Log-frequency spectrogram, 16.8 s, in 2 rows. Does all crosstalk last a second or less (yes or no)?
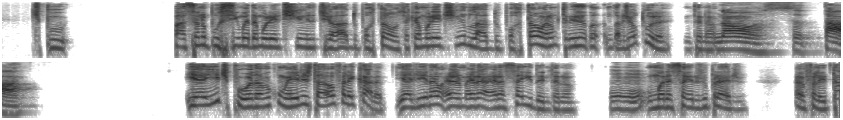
yes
